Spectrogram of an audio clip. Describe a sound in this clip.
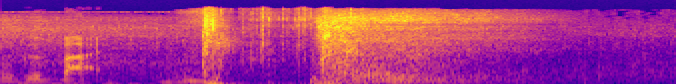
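A loud explosion bursts.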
